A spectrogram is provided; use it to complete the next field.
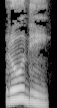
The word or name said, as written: ರೋಧಿ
